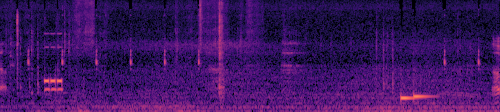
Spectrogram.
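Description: Tesla cabin with steady road rumble and a turn signal ticking. A short double chime sounds about a second in, and near the end the louder two-note rising chime of Full Self-Driving beta being re-engaged.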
